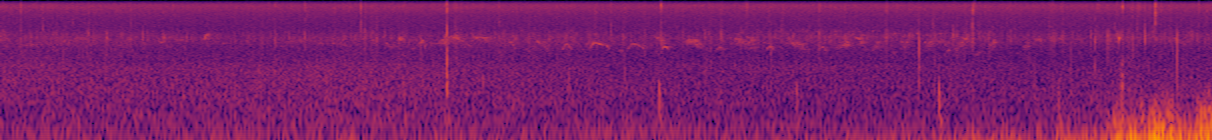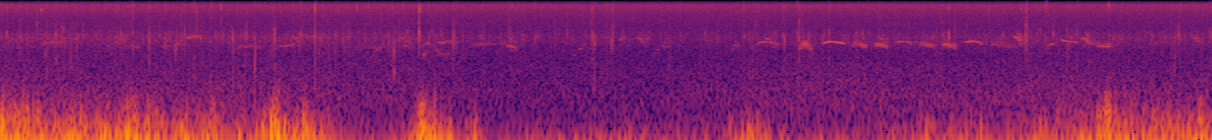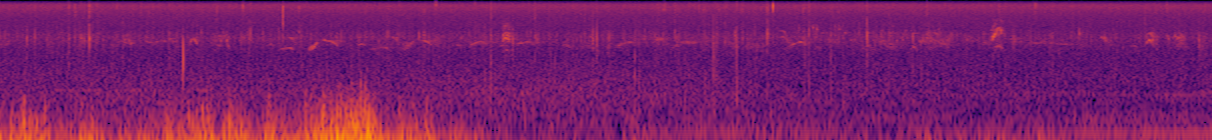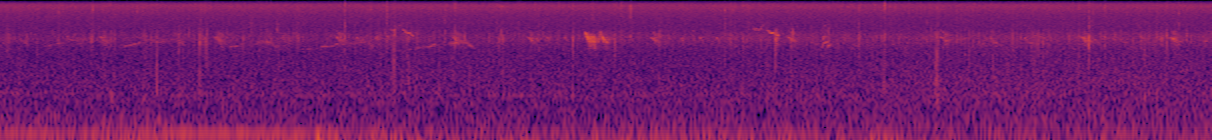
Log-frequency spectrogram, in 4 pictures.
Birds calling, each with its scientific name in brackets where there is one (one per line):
Hawaii Amakihi (Chlorodrepanis virens)
Eurasian Skylark (Alauda arvensis)
Red-billed Leiothrix (Leiothrix lutea)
